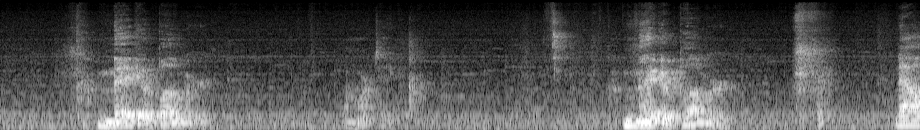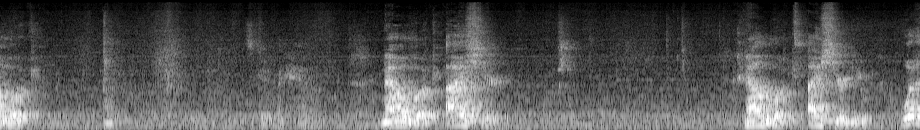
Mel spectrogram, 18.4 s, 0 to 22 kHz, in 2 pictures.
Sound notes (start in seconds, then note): 7.9 chuckle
